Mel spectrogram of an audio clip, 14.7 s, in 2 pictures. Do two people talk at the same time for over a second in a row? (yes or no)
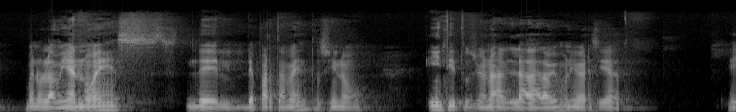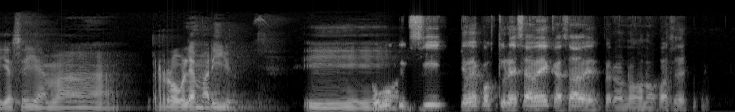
no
